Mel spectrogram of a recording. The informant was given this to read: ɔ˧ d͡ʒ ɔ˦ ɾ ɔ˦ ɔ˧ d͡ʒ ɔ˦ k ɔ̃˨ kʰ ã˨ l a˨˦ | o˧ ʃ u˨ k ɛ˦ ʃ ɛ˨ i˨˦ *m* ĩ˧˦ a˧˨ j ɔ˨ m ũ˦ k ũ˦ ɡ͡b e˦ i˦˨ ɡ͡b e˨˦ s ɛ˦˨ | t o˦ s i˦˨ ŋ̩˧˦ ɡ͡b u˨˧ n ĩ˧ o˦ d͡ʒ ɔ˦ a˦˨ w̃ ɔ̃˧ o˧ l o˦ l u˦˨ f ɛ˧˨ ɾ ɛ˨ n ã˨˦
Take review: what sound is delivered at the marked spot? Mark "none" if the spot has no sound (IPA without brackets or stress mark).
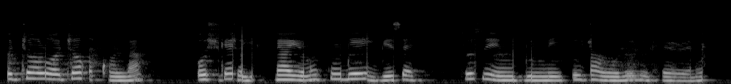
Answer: n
